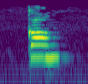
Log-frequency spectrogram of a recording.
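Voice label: "刚", Mandarin Chinese; hsk; chinese flashcards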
